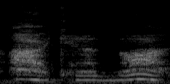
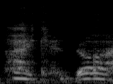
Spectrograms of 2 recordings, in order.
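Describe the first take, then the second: First: Put-on slow, exhausted whisper of an old engine; weary whisper. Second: Voiced, weary refusal of the old engine; tired old engine. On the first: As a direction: breathe it out with nothing left. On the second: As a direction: say it plainly tired, not whispered. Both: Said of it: "I'm making myself tired".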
